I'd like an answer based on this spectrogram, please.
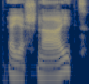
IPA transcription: ɛɐ ʃnaɪ̯t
